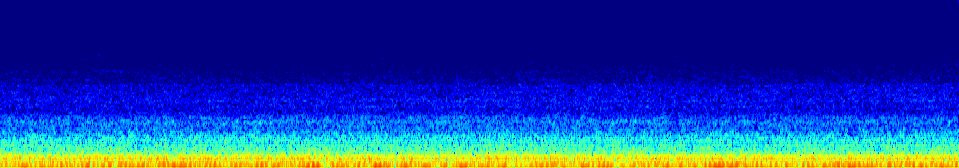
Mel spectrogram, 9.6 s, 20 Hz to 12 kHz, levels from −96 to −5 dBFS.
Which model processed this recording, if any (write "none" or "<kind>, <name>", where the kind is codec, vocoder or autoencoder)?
vocoder, BigVGAN v2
